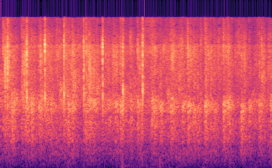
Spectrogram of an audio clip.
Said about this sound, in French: On applaudit aujourd'hui monsieur Mathieu Madénian, s'il vous plaît.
